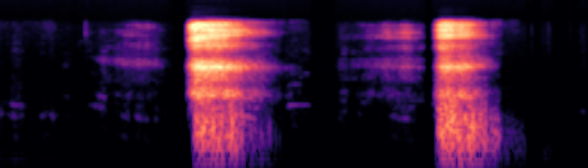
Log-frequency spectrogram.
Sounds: Sigh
